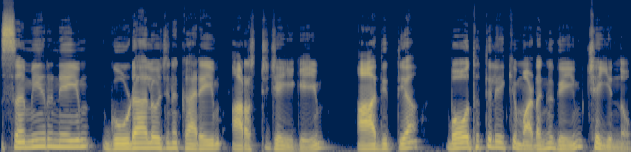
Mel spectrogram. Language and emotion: Malayalam, neutral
